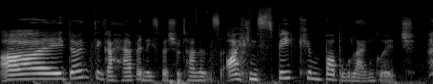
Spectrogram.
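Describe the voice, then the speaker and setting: A woman speaks with a London accent at a fairly high pitch. Her tone is bright and sharp. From South London. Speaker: YouTuber, young mother. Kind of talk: casual chat to camera, Q&A. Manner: chatty, hesitant with fillers.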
